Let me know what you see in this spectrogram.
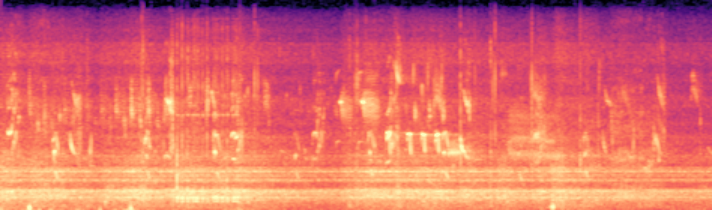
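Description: Songbirds singing from the shore: many short, high chirps and whistles overlapping from several birds.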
